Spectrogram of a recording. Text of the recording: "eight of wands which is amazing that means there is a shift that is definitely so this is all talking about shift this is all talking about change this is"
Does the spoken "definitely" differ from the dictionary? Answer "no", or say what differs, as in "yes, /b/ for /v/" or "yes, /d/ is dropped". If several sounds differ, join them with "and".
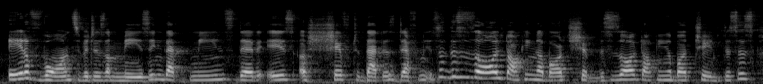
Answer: yes, /n/ is dropped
